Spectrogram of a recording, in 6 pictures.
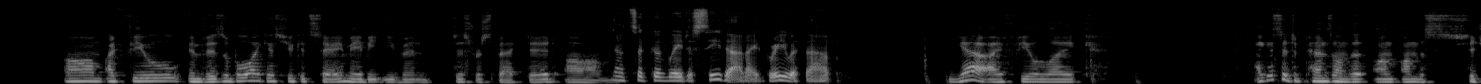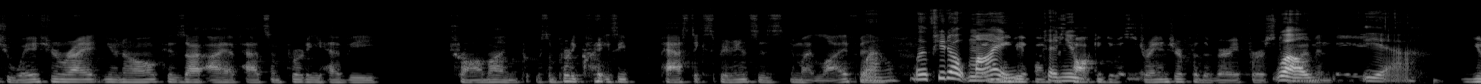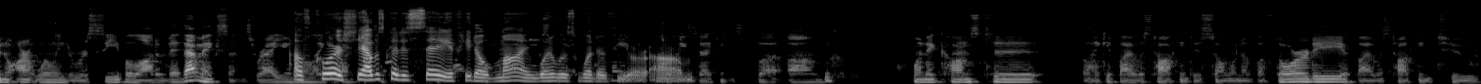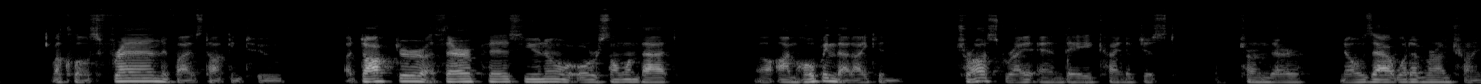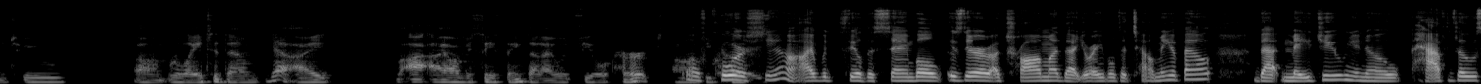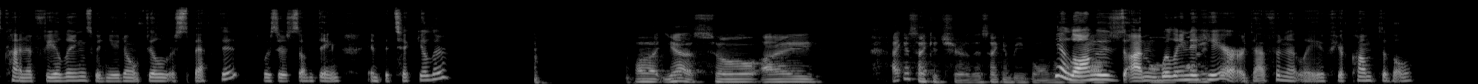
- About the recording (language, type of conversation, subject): English, unstructured, How do you feel when others don’t respect your past experiences?
- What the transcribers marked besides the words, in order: other background noise; tapping; laughing while speaking: "crazy"; laugh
